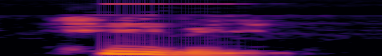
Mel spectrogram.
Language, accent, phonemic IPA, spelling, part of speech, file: English, Southern England, /ˈhiːvi/, heavy, adjective, LL-Q1860 (eng)-heavy.wav
- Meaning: Having the heaves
